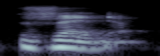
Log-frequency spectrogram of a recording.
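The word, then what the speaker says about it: Женя: If you are French or you speak French, you can easily guess why this form is pronounced like this, Zhenya.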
